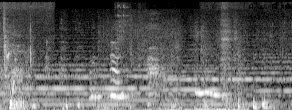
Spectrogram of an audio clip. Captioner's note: Faye laughing; dramatic music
